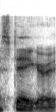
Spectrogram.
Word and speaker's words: Stager: Is it Seeger or Sager? Yeah, Stager. You've been saying it right, yeah. Okay, Sager, okay. And is there a T in it or is it Seger? It's Stager, yeah, with a T.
